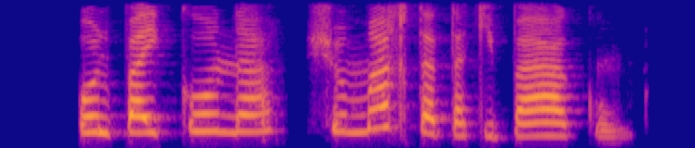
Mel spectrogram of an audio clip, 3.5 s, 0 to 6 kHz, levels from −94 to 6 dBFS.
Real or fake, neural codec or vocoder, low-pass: real; none; 5.4 kHz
